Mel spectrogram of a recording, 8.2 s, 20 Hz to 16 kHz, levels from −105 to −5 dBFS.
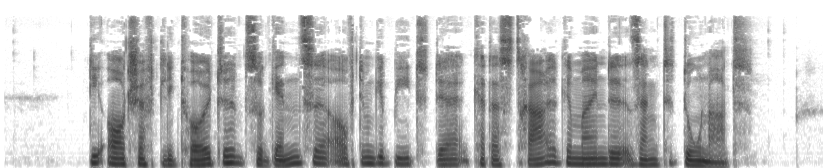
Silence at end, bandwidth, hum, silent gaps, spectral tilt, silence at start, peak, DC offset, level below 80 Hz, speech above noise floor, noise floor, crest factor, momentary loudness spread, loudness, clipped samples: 0.75 s; 11.5 kHz; none; none; -4.5 dB/octave; 0.9 s; -10 dBFS; under 0.1%; -54 dBFS; 53 dB; -82 dBFS; 20 dB; 7 LU; -29 LUFS; under 0.1%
